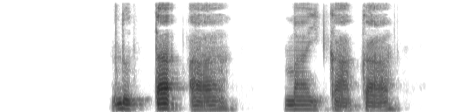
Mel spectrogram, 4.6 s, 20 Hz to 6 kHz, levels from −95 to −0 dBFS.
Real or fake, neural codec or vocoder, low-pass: fake; codec, 16 kHz in and 24 kHz out, 1 kbps, XY-Tokenizer; 5.4 kHz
